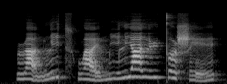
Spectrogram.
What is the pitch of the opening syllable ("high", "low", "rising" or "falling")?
low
